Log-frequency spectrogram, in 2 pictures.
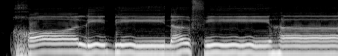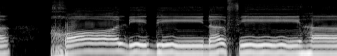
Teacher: Kha baris atas dan dibaca dengan 2 harakat. Nampak alif mat kecil kat sini.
